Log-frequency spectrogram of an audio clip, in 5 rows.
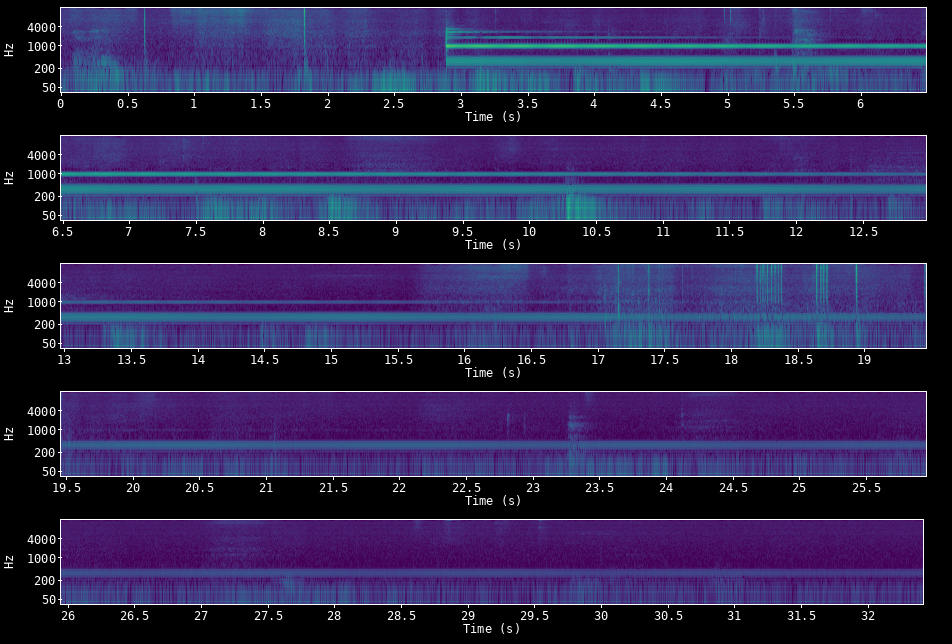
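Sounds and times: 
meditation bell ringing: 2.9s - 24.6s.

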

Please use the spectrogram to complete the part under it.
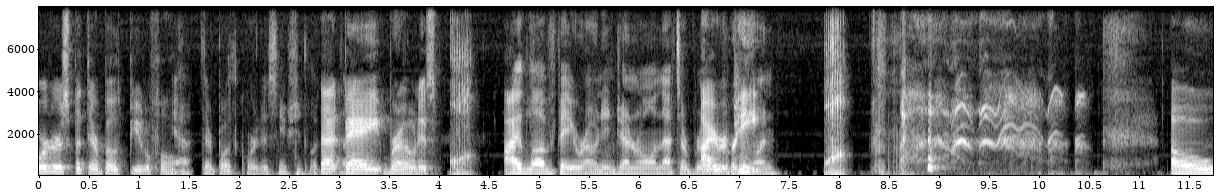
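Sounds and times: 
speech: 0.0s - 8.6s, 11.3s - 11.7s
person snorting: 7.9s - 8.6s.

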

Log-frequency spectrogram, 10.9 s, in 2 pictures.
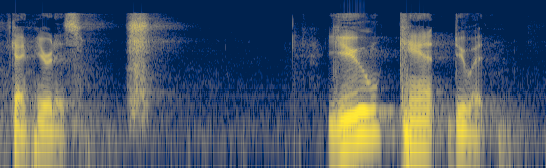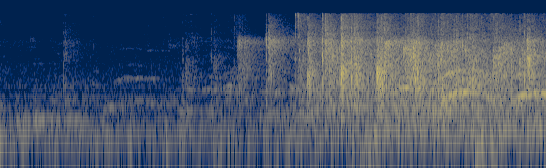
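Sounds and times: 
speech: 0.1s - 1.5s, 3.3s - 4.9s
applause from a modest crowd: 7.8s - 10.9s.

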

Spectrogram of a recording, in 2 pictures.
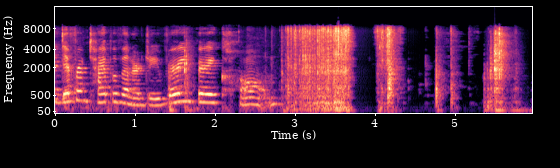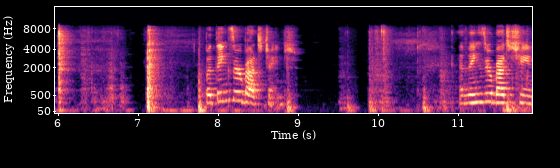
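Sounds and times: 
speech: 0.0s - 3.7s, 7.9s - 9.1s, 11.0s - 11.9s
tarot cards being shuffled during a card reading: 2.8s - 5.1s.

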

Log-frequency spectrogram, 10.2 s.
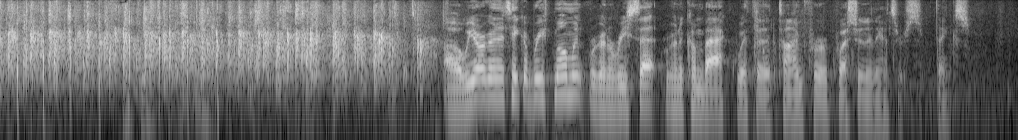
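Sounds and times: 
audience applause: 0.0s - 4.5s
speech: 4.5s - 9.8s.

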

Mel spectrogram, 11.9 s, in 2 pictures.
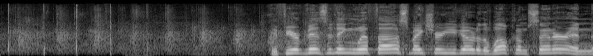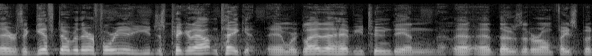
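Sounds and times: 
audience hand clapping: 0.0s - 3.6s
speech: 2.7s - 11.8s.

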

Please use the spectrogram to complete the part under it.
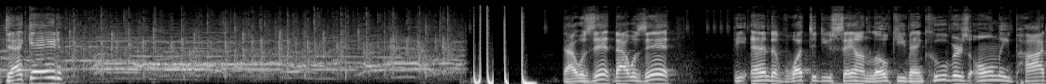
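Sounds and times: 
speech: 0.0s - 0.9s, 5.6s - 10.4s
audience applause: 0.0s - 4.7s.

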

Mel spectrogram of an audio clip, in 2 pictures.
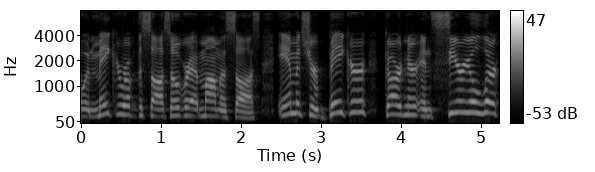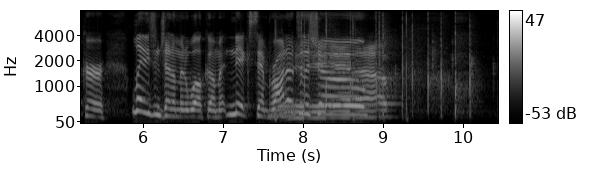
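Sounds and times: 
speech: 0.0s - 9.2s
hand clapping: 7.6s - 10.4s.

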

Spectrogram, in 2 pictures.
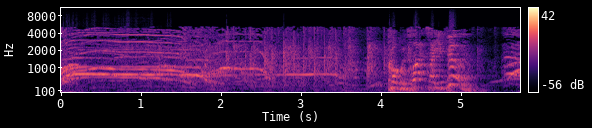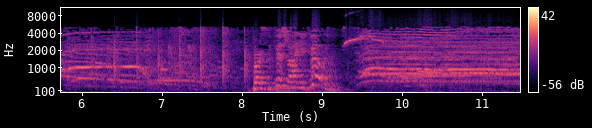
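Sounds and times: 
audience cheering: 0.0s - 3.7s, 5.4s - 7.8s, 9.3s - 11.4s
audience applause: 0.0s - 4.4s, 5.4s - 8.1s, 9.5s - 11.4s
speech: 4.2s - 5.3s, 8.2s - 9.3s.

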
